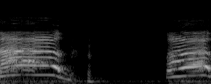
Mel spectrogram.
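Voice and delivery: high-pitched loud holler. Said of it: "And I'm still in a back bedroom, like".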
